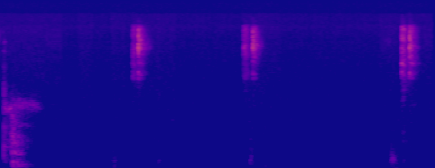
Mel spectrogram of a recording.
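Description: Near silence broken by two faint mouse clicks about a second apart.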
